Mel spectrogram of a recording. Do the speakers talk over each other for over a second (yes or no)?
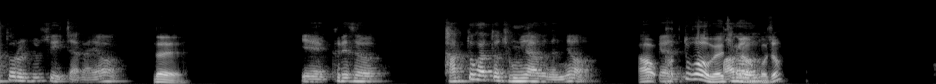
yes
